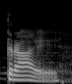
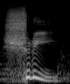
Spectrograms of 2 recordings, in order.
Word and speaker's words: Sri: example called SRI I it will not be pronounced as cry it can be pronounced as Shri that is s h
